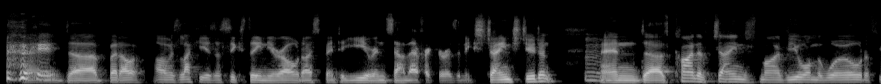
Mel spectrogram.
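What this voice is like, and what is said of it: Australian accent. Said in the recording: “I obviously have a funny accent compared to you ... I'm a Melbourne from Australia, born and bred”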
